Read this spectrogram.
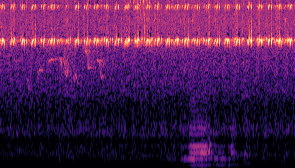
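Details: Grasshoppers singing in a flowery meadow: rapid, high, ringing pulses repeated steadily, while a brief lower harmonic sound, possibly a distant bird or voice, rises and fades midway.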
